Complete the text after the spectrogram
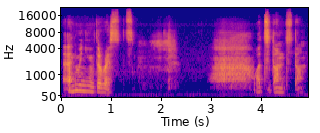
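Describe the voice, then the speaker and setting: A woman playing a fearful, guilt-ridden cult infiltrator giving halting, emotional testimony in an audio drama. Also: fairly low pitch, slightly rough, exaggerated voice. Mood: grieving, guilty.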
